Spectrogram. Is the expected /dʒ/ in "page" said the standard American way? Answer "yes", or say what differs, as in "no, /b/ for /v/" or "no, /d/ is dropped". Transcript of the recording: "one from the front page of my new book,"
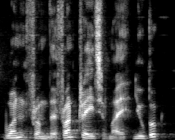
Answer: no, /z/ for /dʒ/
